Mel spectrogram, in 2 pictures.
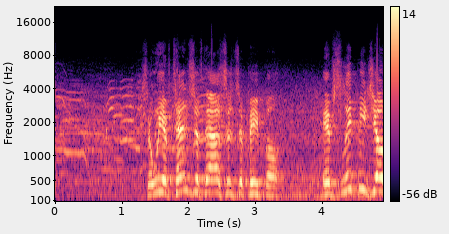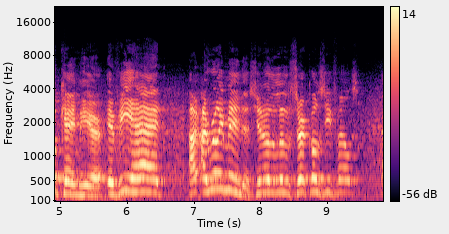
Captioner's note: applause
